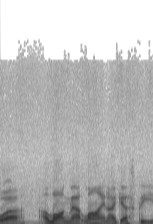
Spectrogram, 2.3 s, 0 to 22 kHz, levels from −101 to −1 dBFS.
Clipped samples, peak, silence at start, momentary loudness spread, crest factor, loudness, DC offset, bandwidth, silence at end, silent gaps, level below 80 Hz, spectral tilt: under 0.1%; -12 dBFS; 0 s; 6 LU; 16 dB; -27 LUFS; under 0.1%; 18 kHz; 0 s; none; -60 dBFS; -6.5 dB/octave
